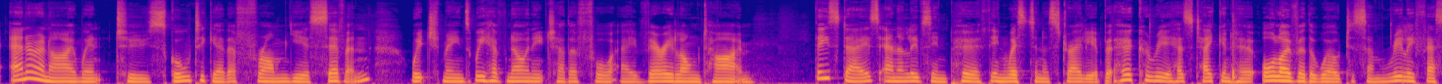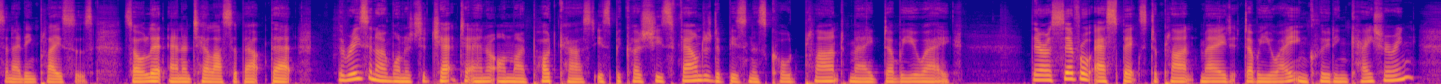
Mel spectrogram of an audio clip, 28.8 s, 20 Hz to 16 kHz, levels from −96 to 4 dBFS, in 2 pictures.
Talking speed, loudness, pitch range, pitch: 175 wpm, -23 LUFS, 140-170 Hz, 150 Hz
